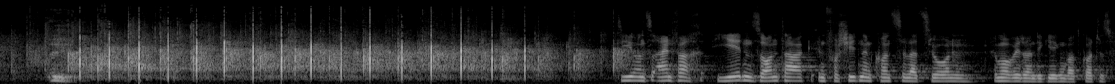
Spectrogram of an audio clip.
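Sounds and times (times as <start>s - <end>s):
applause: 0.0s - 6.4s
speech: 0.5s - 1.0s, 6.2s - 11.1s.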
